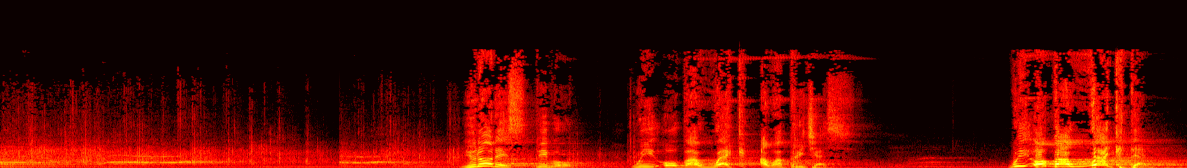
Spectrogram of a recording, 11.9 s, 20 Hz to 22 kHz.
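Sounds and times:
audience clapping: 0.0 - 7.1
speech: 4.6 - 8.5, 10.1 - 11.5.

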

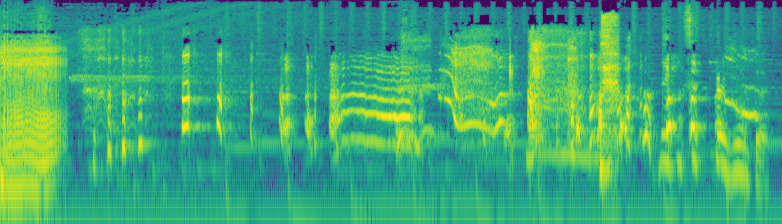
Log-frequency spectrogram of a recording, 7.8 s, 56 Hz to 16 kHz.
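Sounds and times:
loud buzzy fart: 0.0 - 0.8
people giggling and laughing: 0.8 - 7.7
speech: 7.2 - 7.8.

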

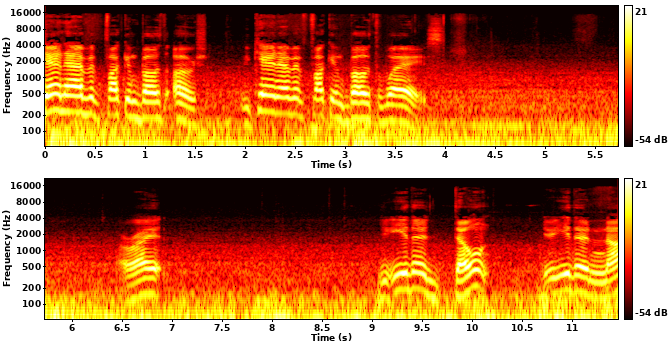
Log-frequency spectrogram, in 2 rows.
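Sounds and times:
speech: 0.0 - 4.2, 6.5 - 7.0, 9.0 - 11.4
steady low rumble of traffic: 0.0 - 11.4.

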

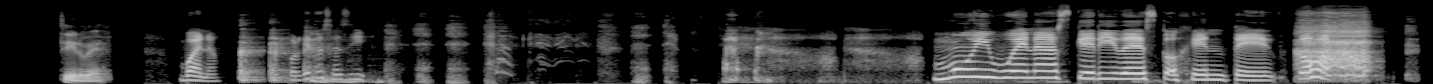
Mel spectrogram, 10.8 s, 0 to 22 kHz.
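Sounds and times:
speech: 0.5 - 3.5, 7.0 - 10.2
short grunting vocal sounds: 2.3 - 3.8, 4.8 - 5.9
loud breath rushing into the microphone: 5.8 - 7.0.

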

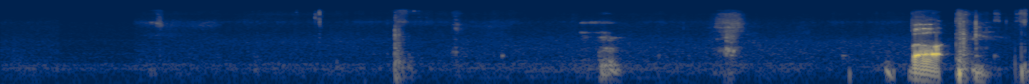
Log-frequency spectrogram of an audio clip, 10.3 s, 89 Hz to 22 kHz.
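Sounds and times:
loud burp: 9.1 - 9.6.

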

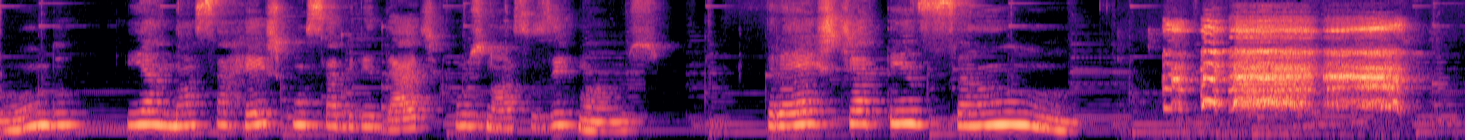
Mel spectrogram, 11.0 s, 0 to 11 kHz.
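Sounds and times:
speech: 1.0 - 5.0, 5.8 - 9.0
rooster crowing: 8.7 - 10.8.

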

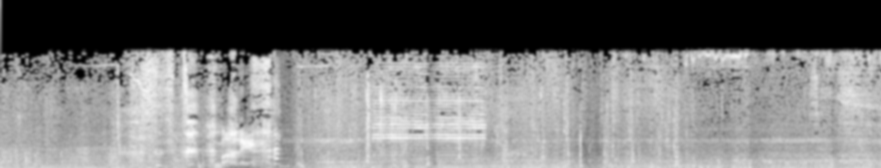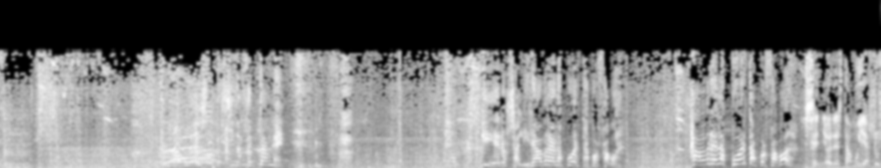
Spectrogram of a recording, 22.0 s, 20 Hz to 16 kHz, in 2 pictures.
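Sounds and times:
bus driving with a loud steady rumble: 0.0 - 22.0
speech: 2.7 - 3.8, 17.6 - 19.0, 20.2 - 22.0
thin high squeals: 4.6 - 6.2
laughter: 12.8 - 15.5.

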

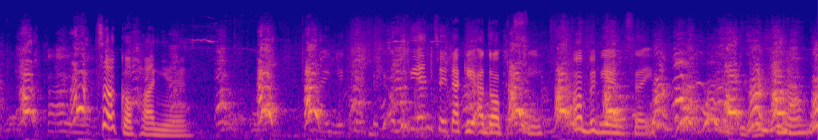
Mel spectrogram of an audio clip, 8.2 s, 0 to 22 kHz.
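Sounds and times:
dog barking: 0.0 - 8.1
speech: 1.2 - 2.0, 3.7 - 8.1.

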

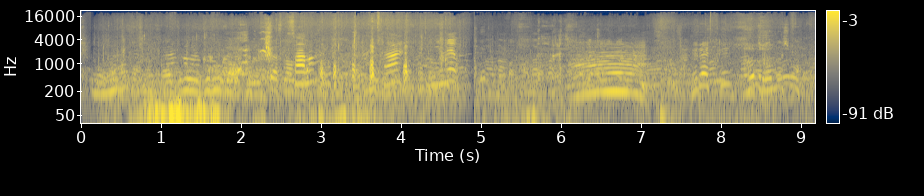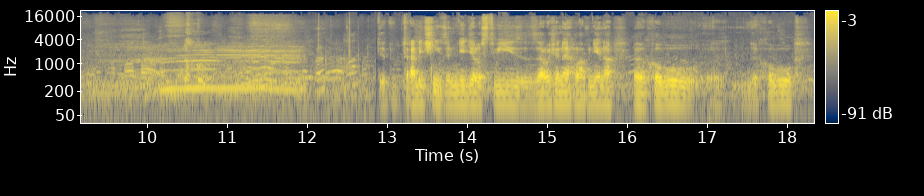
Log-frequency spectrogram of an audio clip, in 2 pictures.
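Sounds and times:
indistinct voices and crowd noise at a market: 0.0 - 18.3
speech: 0.1 - 0.5, 1.3 - 11.5, 12.1 - 18.3
cattle mooing at a Saturday livestock market: 9.5 - 12.1.

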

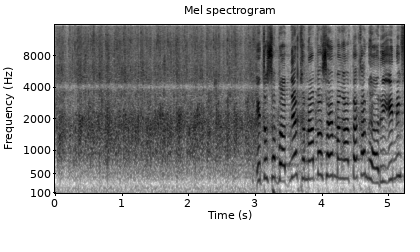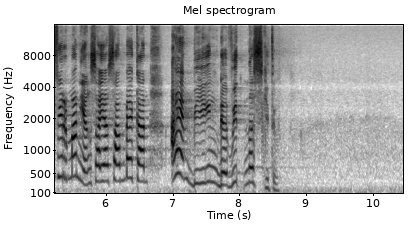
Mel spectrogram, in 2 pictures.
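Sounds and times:
crowd clapping for a pastor during a church service: 0.0 - 4.3
speech: 3.0 - 8.7.

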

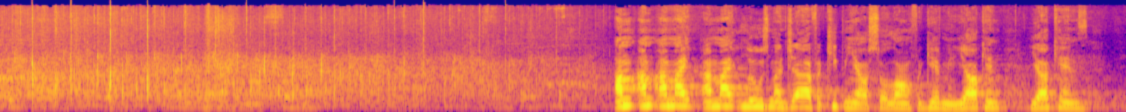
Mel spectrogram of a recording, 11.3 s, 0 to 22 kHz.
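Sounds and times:
audience applauding: 0.0 - 6.8
speech: 6.2 - 11.0.

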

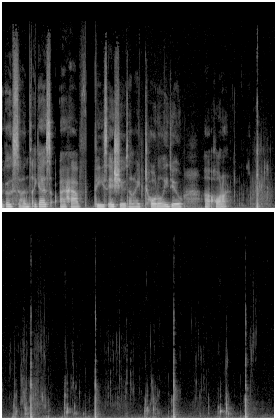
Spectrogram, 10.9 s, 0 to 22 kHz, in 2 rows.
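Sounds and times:
speech: 0.0 - 4.6
person drinking water with wet gulps: 3.6 - 10.8
swallowing clicks: 4.6 - 10.8.

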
